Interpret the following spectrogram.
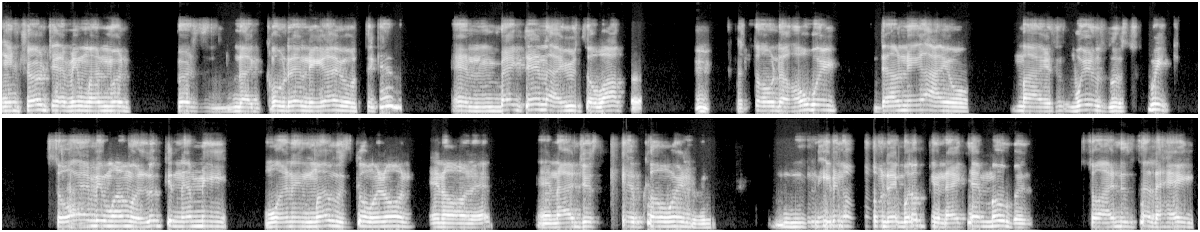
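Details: Dysarthria in an adult man with cerebral palsy since birth who uses a wheelchair and describes himself as higher functioning with mainly physical limitations; speaking is noted to be hard for him.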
